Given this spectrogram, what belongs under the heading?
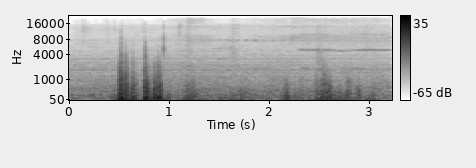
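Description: Narasapur-Tirupati express train at Bitragunta railway station during a technical halt, a few close clanking wheel and coupling knocks followed by softer rail thumps over a quiet hum.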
